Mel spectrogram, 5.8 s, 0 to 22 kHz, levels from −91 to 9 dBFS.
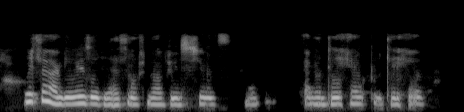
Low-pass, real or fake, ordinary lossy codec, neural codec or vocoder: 7.2 kHz; fake; none; codec, 16 kHz, 1 kbps, FreqCodec, larger model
